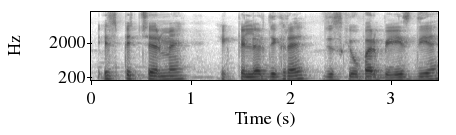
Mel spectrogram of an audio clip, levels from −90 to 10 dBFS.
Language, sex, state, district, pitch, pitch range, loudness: Hindi, male, Gujarat, Valsad, 130 Hz, 120-145 Hz, -17 LUFS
